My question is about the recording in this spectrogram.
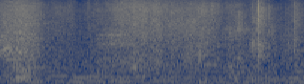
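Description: Plastic takeout bag rustling and crinkling as food containers are pulled out of it, with a sharp click near the end.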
